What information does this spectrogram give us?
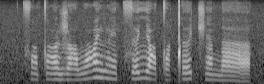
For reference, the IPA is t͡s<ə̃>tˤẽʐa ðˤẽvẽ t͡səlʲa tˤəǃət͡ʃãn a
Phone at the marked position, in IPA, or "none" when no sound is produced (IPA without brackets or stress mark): ə̃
